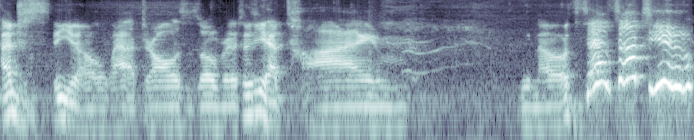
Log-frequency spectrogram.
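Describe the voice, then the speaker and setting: A man puts on a character voice at a fairly low pitch, talking fairly slowly with big swings in loudness. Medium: actual play. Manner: hesitant, polite.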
